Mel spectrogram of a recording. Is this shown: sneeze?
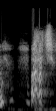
yes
